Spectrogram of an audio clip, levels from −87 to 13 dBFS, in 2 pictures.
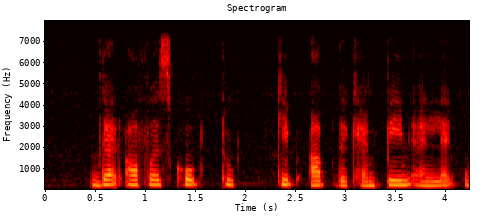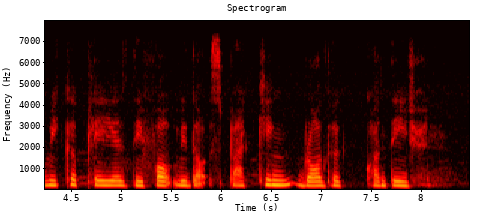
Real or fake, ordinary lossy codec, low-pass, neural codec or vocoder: real; none; 7.2 kHz; none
